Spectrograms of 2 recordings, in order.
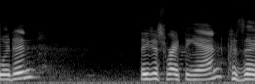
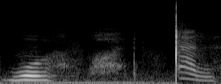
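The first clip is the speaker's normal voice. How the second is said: whispered first clap, softer; 5 dB quieter, slower than usual. Shown as a demonstration. Teacher demonstrating the whispered first clap. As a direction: breathe the sounds out without voice. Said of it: "You whisper the first clap".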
